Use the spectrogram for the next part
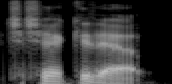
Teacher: native speakers push that final consonant sound onto the next word. So, the K in check moves over to it. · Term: linking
